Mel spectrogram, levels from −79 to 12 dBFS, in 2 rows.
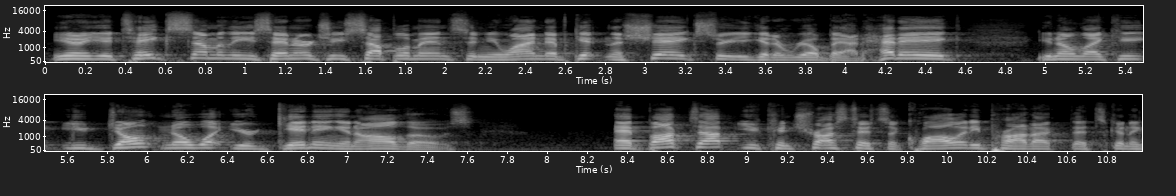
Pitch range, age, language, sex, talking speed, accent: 145-185 Hz, 40-59, English, male, 260 wpm, American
